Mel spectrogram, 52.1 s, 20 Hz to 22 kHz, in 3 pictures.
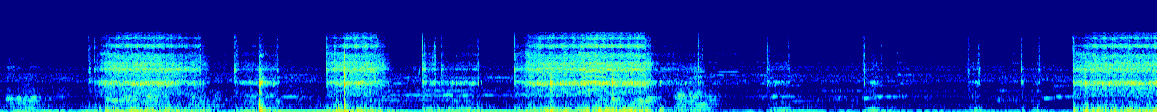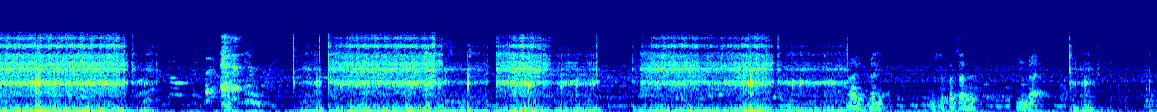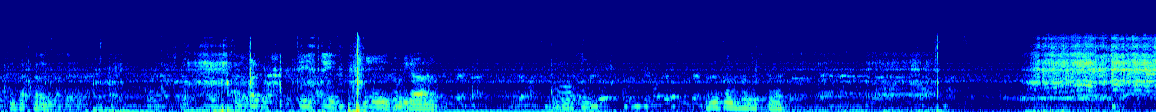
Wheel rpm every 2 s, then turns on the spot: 10, 30, 30, 20, 60, 10, 0, 10, 70, 60, 0, 50, 30, 30, 30, 0, 0, 0, 0, 0, 0, 0, 0, 20, 10, 50.
28-30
